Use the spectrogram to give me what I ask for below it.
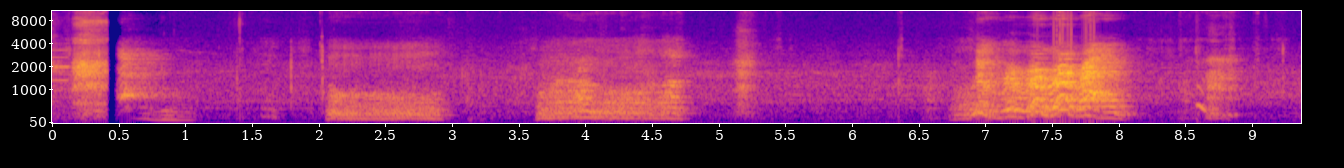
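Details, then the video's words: German Shepherd puppy listening to Jingle Bells gives three drawn-out, harmonic howling growls, each about a second long with gaps between. A short sharp yelp opens the clip, and a few brief clicks and faint background noises follow. "Cute Shepherd Puppy Listening To Jingle Bells"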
